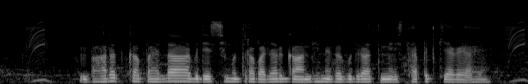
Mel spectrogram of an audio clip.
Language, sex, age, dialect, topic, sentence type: Hindi, male, 18-24, Kanauji Braj Bhasha, banking, statement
